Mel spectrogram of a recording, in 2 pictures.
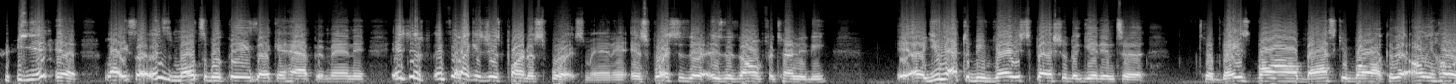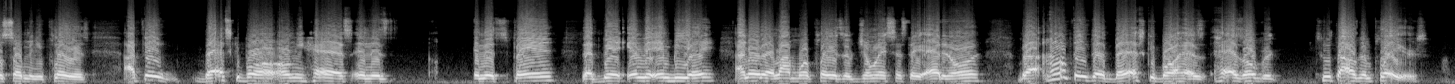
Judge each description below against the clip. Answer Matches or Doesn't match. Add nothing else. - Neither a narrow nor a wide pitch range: Matches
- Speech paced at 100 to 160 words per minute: Doesn't match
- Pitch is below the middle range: Doesn't match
